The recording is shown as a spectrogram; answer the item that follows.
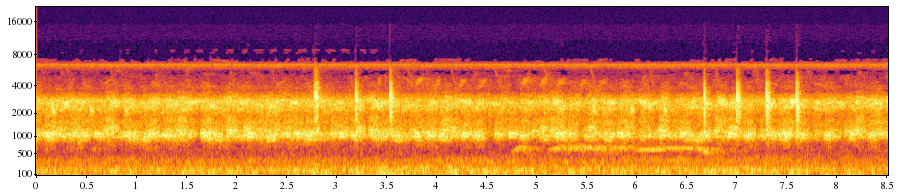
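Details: Many rice field frogs trill together in a continuous chorus, while sharp clicking calls pop out in small clusters and a brief lower croak sounds midway.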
